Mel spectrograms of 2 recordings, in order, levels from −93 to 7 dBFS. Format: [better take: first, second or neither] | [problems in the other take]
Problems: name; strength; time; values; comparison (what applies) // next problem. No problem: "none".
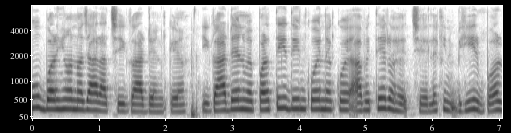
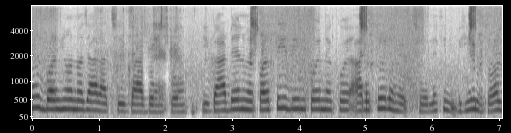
first | noise reduction (neural mask model Resemble Enhance denoiser)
